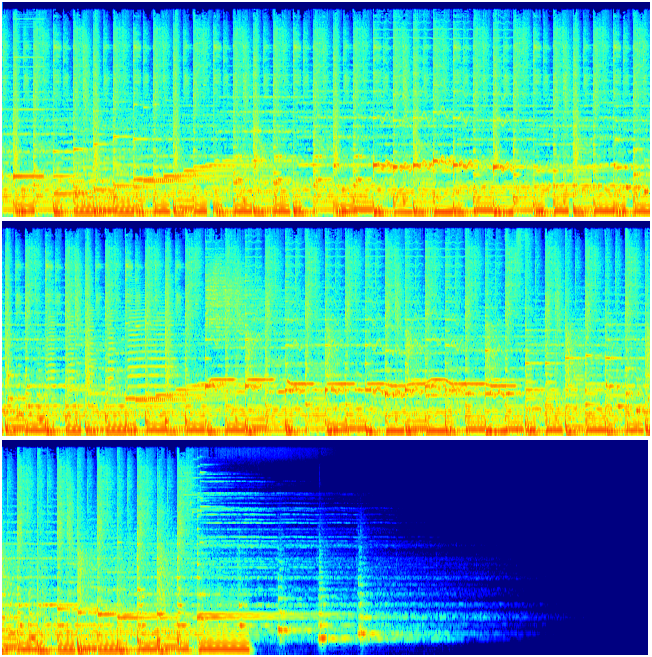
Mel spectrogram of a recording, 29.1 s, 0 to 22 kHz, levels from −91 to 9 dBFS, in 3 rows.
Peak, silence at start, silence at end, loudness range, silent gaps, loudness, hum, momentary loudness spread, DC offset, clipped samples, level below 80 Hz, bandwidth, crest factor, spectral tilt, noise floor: 0 dBFS; 0 s; 3.8 s; 6 LU; none; -14 LUFS; none; 4 LU; under 0.1%; under 0.1%; -18 dBFS; over 20 kHz; 14 dB; -5 dB/octave; under -90 dBFS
